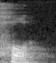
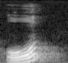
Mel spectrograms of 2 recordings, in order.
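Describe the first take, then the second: First: Ho with a puff of breath before the vowel; aspirated ho. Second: O with no breath before it, a clean vowel; just O, no puff of air; unaspirated o. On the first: Teacher has students feel the breath on Ho. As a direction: blow air as you start Ho. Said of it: "soprando enquanto fala o som do O". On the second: Teacher has students feel no air on plain O. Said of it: "bota a mão na frente da boca e fala O". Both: Shown as a demonstration.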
